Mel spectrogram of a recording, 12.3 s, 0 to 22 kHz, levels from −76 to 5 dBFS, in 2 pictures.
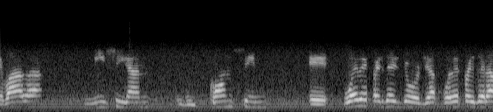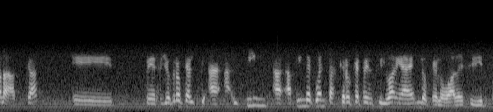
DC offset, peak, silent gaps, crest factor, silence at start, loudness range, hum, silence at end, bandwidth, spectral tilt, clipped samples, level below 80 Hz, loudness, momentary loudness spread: under 0.1%; -4 dBFS; none; 16 dB; 0 s; 6 LU; 50 Hz at -50 dBFS; 0 s; 10 kHz; -6.5 dB/octave; under 0.1%; -58 dBFS; -20 LUFS; 14 LU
